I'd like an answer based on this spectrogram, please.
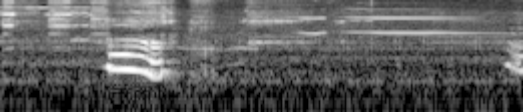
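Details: Cash, a dog who wants a toy, lets out one brief quavering whine that bends up and then down. After a quiet stretch there is a faint short yelp.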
